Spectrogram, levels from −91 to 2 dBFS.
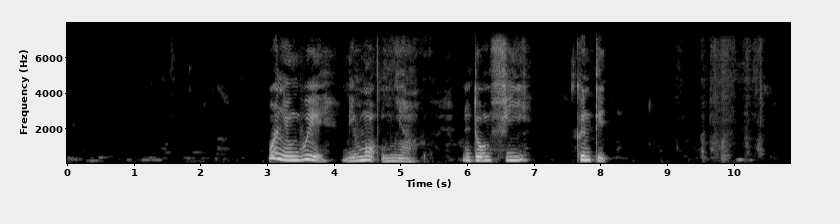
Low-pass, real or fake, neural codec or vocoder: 7.2 kHz; fake; codec, 16 kHz, 4 kbps, FreqCodec, larger model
